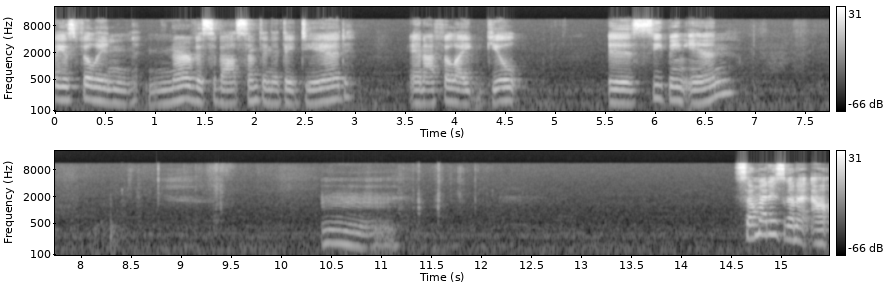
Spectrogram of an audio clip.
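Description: A woman speaks calmly and close to the microphone, with pauses.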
